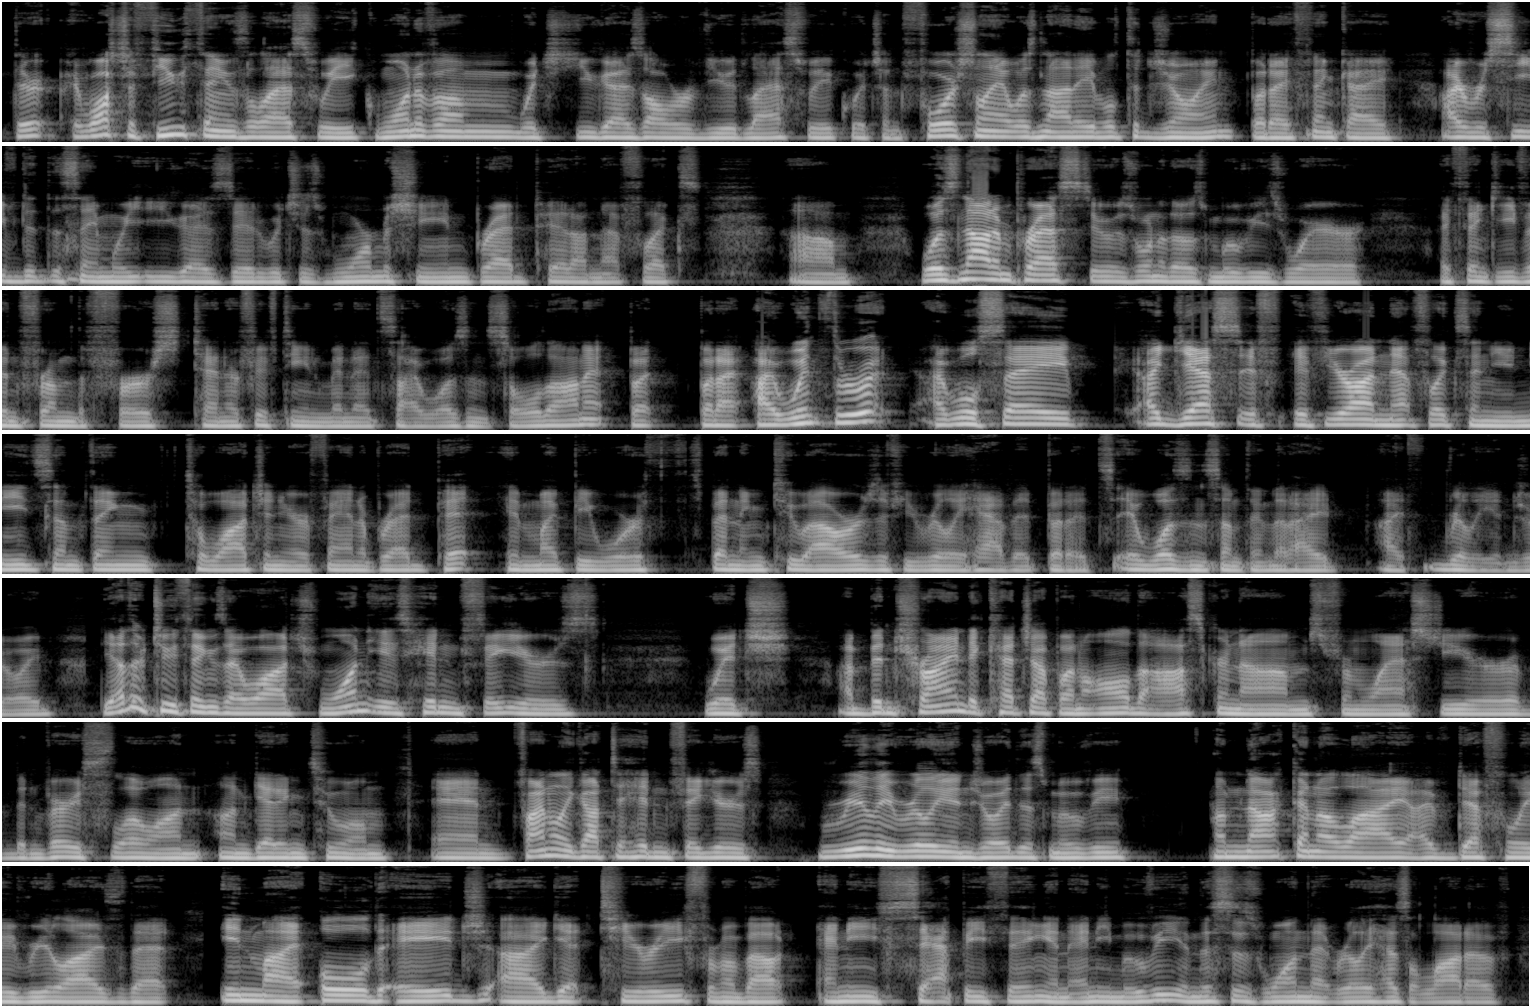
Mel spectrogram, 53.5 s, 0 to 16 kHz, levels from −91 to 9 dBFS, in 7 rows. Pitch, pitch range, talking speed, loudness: 125 Hz, 115-135 Hz, 230 wpm, -19 LUFS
